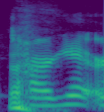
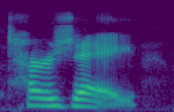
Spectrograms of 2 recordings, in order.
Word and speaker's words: Target: You can pronounce it Target or you can pronounce it Tarjay.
